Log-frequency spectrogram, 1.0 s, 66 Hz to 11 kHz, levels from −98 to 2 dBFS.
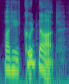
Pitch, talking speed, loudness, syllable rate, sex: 180 Hz, 230 wpm, -19 LUFS, 5.3 syllables/s, female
